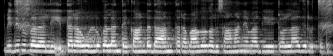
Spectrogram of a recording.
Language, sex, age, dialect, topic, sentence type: Kannada, female, 18-24, Coastal/Dakshin, agriculture, statement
